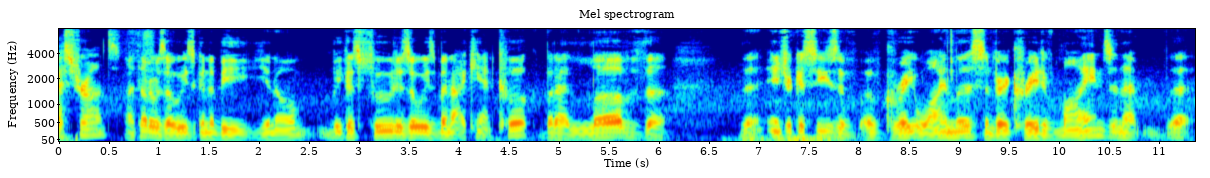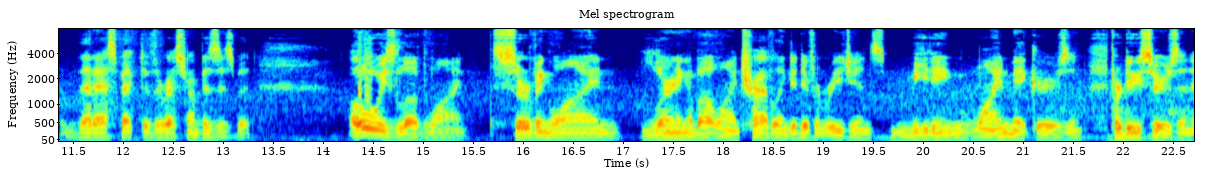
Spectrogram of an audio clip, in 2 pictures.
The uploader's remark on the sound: We’re coming to you from the Bold and Delaney Vineyard in Dammeron Valley just outside St.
